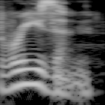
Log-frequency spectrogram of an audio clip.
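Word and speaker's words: Reezon: her daughter's name is reason but it's r-e-e-z-o-n but it is pronounced just like reason for some reason yeah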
